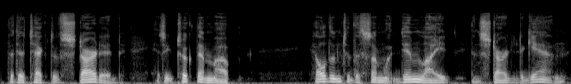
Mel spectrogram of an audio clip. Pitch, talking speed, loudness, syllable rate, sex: 90 Hz, 190 wpm, -19 LUFS, 6.2 syllables/s, male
